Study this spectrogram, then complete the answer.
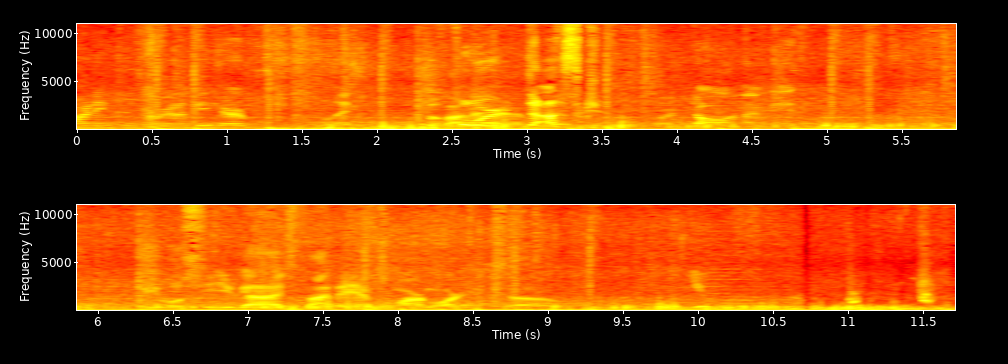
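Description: A man talks calmly outdoors, close by.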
